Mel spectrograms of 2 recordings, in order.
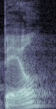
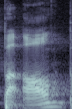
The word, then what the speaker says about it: Baal: Now, a little bit of background on the god Baal. The word Baal, I mean, technically it's pronounced Baal, but don't worry, it's too hard to say over and over again, so just say Baal.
